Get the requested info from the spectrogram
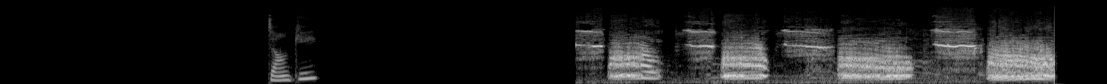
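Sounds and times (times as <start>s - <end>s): donkey braying: 5.8s - 10.6s.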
